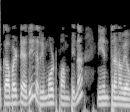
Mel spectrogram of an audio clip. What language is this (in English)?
Telugu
